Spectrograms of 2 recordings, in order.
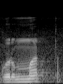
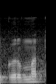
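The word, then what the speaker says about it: ਗੁਰਮਤਿ: आपा फिर है अगला गुरमत अनुसार चल गुरमत दुर्गे को ठोकर लगी गुरमत दैत्य को जो शहरी लगती है यह शहरी साइलेंट रहेगी गुरमत हो जाएगा गुरमति नहीं होगा कि अगर शब्द से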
